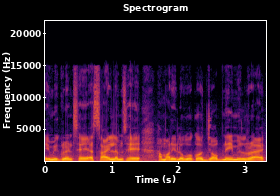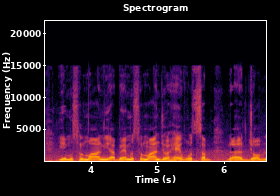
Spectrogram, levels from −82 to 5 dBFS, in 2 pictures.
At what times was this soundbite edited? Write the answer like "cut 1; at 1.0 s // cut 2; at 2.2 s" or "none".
none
